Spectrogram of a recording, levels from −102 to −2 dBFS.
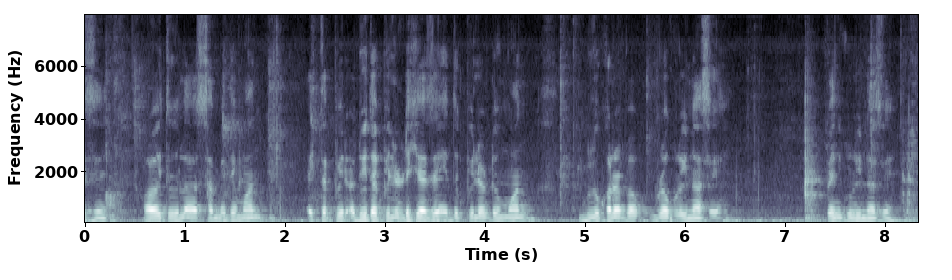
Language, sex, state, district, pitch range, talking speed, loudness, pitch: Nagamese, male, Nagaland, Dimapur, 125-145 Hz, 170 wpm, -18 LUFS, 140 Hz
